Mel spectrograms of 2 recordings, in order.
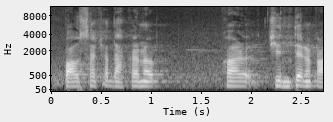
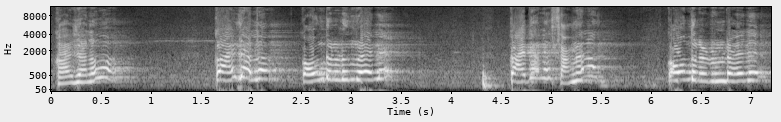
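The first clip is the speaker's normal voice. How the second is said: high, loud anxious pleading; worried wife pleading; 11 semitones higher, 3 dB louder than usual. Acted. Wife anxiously begs her sobbing husband. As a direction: beg him to say what's wrong.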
